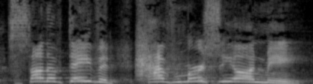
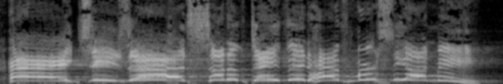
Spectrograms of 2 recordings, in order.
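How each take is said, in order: First: High, slow call, not at full volume; acted insistent shout. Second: High, drawn-out yell over a crowd; full-out shout. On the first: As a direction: call out again, stretching every word. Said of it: "He only shouts louder". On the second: Acted. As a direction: holler at the top of your voice. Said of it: "he starts to shout".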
